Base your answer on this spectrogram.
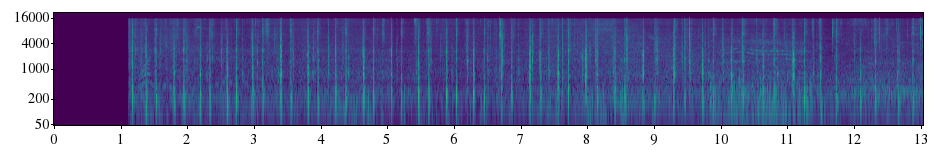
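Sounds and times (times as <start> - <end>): footsteps on pavement: 1.1 - 13.0.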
